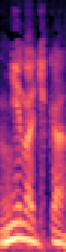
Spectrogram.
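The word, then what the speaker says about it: Ninotchka: pronounced Ninochka or Ninochka, Mr. Ratoff? Ninochka.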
